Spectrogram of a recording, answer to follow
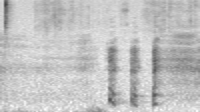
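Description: Quiet handling noise as a wooden embroidery hoop with its fabric is picked up and turned, with a low rumble in the first second, then a few short breathy laughs.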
